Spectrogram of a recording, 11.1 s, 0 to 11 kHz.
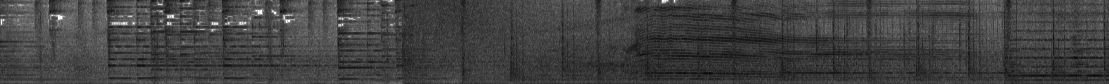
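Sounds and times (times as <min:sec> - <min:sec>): percussion beats: 0:00.0 - 0:11.0
low sustained drone: 0:04.0 - 0:11.0.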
